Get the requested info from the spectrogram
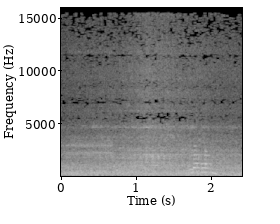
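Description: Steady background rumble and hum, with a brief voice-like sound near the end.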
